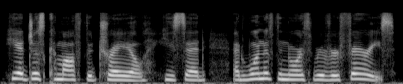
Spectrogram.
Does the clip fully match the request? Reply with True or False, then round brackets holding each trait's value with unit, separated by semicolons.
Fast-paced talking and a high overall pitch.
True (240 wpm; 220 Hz)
